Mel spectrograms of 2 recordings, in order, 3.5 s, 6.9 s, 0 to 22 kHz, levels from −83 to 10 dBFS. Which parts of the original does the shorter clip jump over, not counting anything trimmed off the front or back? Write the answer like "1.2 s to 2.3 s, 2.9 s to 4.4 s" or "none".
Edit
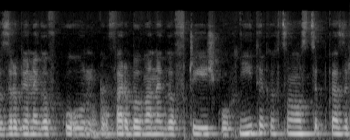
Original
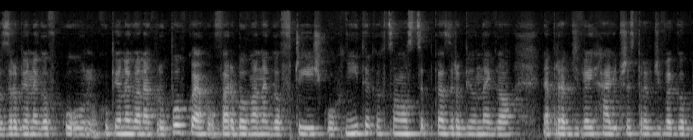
1.0 s to 2.1 s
